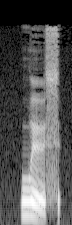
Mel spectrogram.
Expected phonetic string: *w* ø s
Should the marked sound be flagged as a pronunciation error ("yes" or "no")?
no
